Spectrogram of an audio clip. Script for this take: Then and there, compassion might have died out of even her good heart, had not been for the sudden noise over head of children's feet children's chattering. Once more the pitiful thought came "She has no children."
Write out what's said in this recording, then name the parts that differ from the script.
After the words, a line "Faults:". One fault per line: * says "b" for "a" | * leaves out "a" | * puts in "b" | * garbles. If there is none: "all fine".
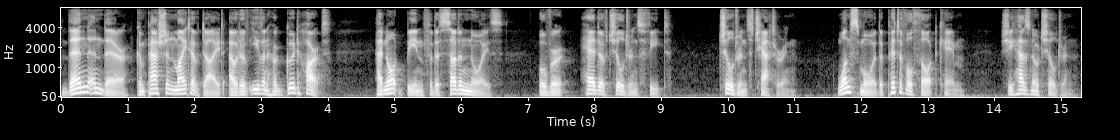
Then and there, compassion might have died out of even her good heart, had not been for the sudden noise over head of children's feet children's chattering. Once more the pitiful thought came "She has no children."
Faults:
all fine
